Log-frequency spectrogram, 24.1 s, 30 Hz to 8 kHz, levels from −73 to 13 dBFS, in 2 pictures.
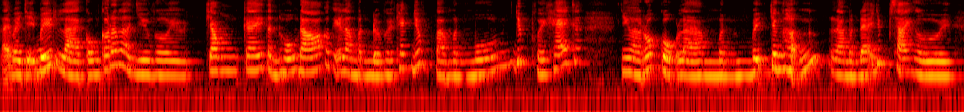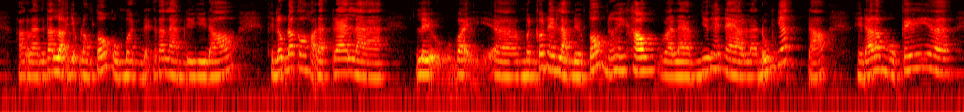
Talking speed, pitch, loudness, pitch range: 240 wpm, 210 Hz, -24 LUFS, 190-240 Hz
